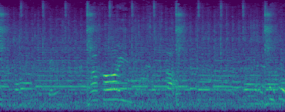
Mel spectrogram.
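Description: People's voices talking, with music playing in the background.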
